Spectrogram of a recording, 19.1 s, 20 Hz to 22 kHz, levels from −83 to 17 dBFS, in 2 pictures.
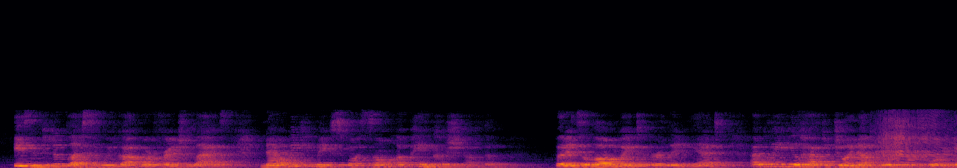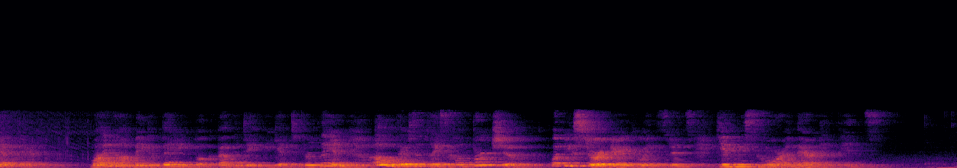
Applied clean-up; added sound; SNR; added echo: none; Domestic sounds, home sounds; 17 dB; reverberation time 1.1 s.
